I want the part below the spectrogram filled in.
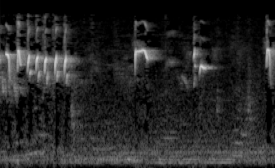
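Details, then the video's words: Javan bush lark, a cage-bird song for tutoring other birds: a quick run of six sharp high chirps, then isolated bright slurred whistles separated by short pauses. "MASTERAN BRANJANGAN SATU JAM FULL"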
